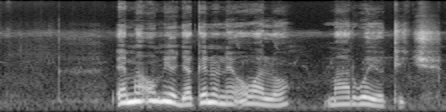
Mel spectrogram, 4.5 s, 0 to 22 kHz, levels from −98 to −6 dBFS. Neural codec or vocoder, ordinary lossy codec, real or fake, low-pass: none; none; real; none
